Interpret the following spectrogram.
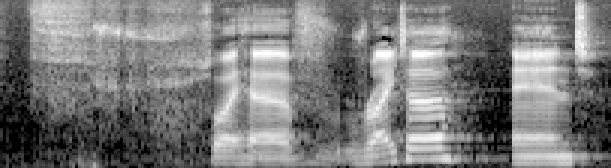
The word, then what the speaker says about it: raita: dishes for contrasting flavor are there any other pronunciations so I have raita and Rita rder r a i t a writer that's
